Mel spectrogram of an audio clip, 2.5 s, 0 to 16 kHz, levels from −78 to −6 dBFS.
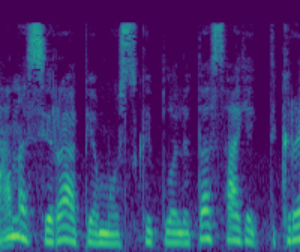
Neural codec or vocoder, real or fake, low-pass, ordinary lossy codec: vocoder, 44.1 kHz, 128 mel bands every 512 samples, BigVGAN v2; fake; 14.4 kHz; MP3, 48 kbps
